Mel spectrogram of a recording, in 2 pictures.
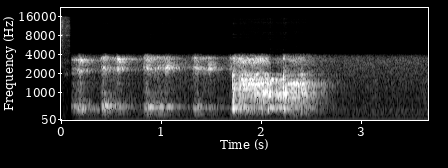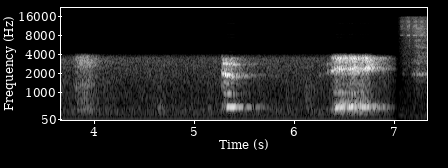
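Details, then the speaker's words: Cough from a classmate during class, followed by others coughing; the narrator had recently had flu. "two days later i was sitting in class and someone started coughing and then everyone else started"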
